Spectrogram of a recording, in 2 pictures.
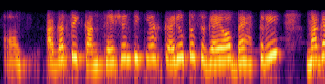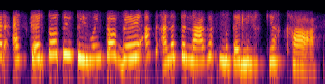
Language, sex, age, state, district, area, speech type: Kashmiri, female, 30-45, Jammu and Kashmir, Anantnag, rural, conversation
